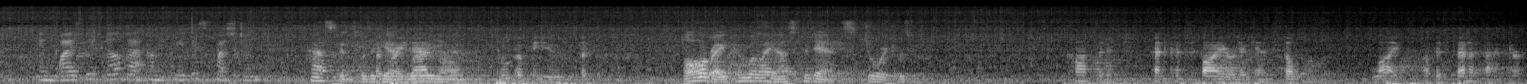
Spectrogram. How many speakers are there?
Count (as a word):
three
